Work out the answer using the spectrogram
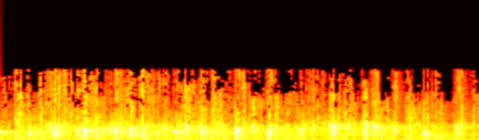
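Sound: audience hand clapping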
